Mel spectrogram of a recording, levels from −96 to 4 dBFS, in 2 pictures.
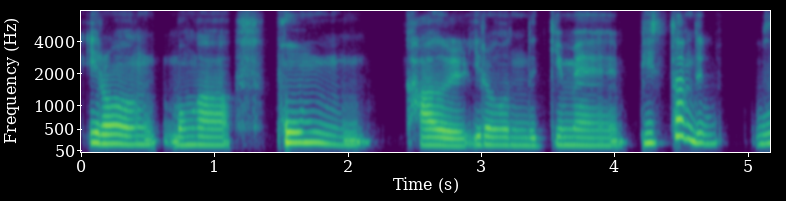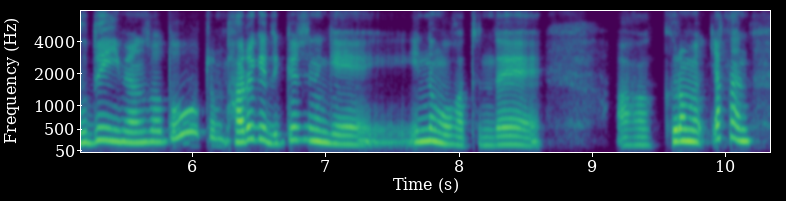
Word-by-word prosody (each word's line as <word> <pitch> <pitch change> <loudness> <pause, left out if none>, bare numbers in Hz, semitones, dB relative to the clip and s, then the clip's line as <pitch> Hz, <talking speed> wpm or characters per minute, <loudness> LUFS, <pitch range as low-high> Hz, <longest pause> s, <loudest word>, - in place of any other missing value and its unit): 이런 195 -2 +4
뭔가 170 -7 -1 0.3
봄 220 0 +3 0.3
가을 160 -3 +2
이런 165 -2 -1
느낌에 160 +2 -4
비슷한 210 +10 +3
느 210 -5 0 0.3
무드이면서도 230 - -1
좀 290 - -8
다르게 270 +3 +3
느껴지는 250 +4 -1
게 185 -1 -1 0.3
있는 240 +1 +2
것 195 - +1
같은데, 170 0 -3 0.5
아 165 0 -7
그러면 245 -2 +4
약간 295 -4 +2
205 Hz, 250 characters per minute, -24 LUFS, 170-240 Hz, 0.5 s, 이런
